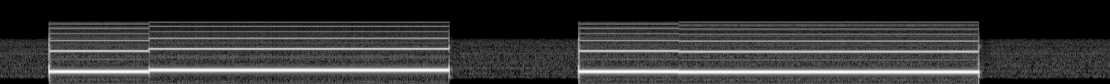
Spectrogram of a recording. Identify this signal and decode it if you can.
Two-tone page, heard as a one-second tone, then a three-second tone, about 600 then 670 Hz, about 600 then 580 Hz. It is heard from 0.5 to 9.8 s.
